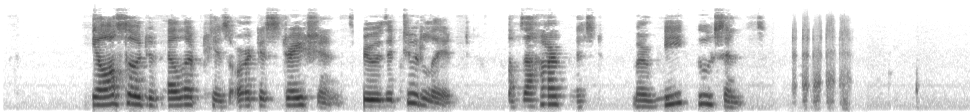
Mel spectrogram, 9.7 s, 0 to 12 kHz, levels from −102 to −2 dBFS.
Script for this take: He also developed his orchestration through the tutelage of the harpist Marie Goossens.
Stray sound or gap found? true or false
true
